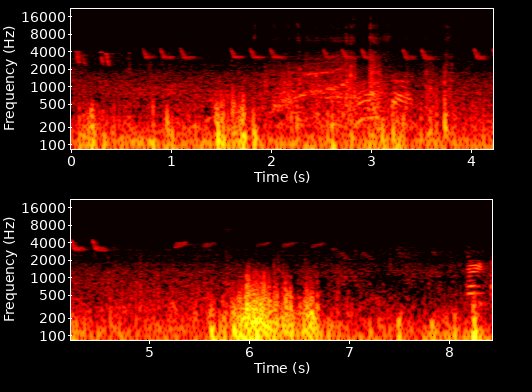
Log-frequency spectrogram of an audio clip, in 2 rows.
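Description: Stacks of 2½-inch fire hose rustling and shifting as they are pulled from a fire engine's hose bed and shouldered, with a louder burst of handling noise about six seconds in. Small birds chirp repeatedly in the background.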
